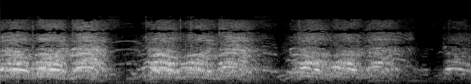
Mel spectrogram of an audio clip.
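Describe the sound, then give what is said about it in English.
An angry overflow crowd at a school board meeting in Tennessee shouts loudly in repeated surging bursts, many voices overlapping into a dense, continuous roar that briefly drops between waves. “At a different meeting in Tennessee, there was an overflow crowd.”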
